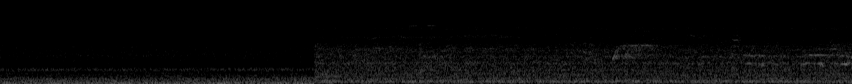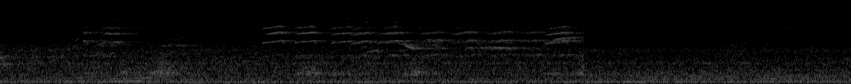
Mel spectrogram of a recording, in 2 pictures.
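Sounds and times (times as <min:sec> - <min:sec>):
background hiss: 0:03.2 - 0:17.0
bird chirping: 0:09.2 - 0:14.4.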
